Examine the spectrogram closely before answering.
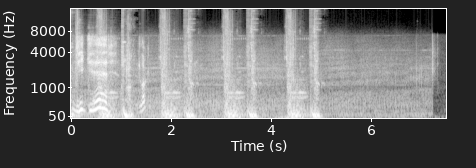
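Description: A helicopter's rotor thuds in the distance.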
